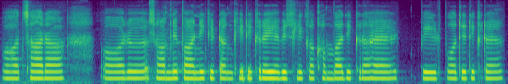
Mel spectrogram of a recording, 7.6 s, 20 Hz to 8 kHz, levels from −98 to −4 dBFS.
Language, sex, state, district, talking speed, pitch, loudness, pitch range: Hindi, female, Bihar, Patna, 165 wpm, 235 Hz, -16 LUFS, 230-235 Hz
